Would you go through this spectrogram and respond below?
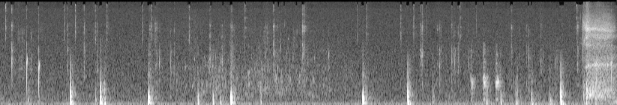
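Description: Minecraft chickens cluck in short, scattered clucks from the game, with a busier burst near the end and no talking.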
